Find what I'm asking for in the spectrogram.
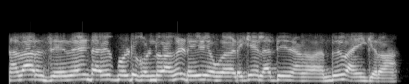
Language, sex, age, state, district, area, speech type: Tamil, male, 18-30, Tamil Nadu, Madurai, rural, conversation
